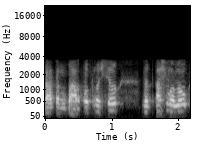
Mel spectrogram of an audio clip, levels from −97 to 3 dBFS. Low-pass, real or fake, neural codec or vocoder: 3.6 kHz; fake; codec, 16 kHz, 2 kbps, FreqCodec, smaller model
